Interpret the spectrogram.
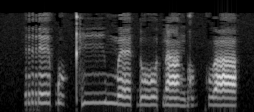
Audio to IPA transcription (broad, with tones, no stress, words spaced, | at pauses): re˦ɓʊ˨ kʼiː˦mɛ˨ ɗo˨ ɗã˨ ɡʊ˦kʷa˦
